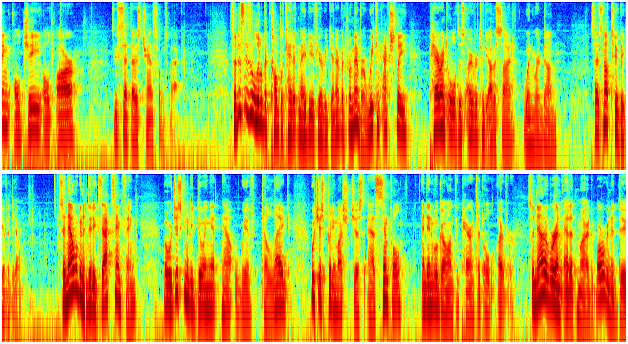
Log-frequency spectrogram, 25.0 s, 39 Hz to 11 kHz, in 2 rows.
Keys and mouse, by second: 0.4 alt+g, 1.0 alt+r, 13.0 KP_1, 14.5-23.0 drag, 24.0-24.9 shift+middle drag.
